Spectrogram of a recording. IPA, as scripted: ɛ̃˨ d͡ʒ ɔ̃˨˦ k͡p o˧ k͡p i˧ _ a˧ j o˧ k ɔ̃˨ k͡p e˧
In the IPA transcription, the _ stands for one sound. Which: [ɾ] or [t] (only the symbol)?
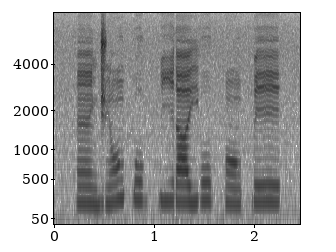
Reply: ɾ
